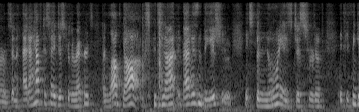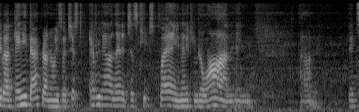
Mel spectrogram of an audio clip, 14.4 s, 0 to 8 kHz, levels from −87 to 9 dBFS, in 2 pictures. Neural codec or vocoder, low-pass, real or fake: codec, 32 kHz, 1.9 kbps, SNAC; 7.2 kHz; fake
